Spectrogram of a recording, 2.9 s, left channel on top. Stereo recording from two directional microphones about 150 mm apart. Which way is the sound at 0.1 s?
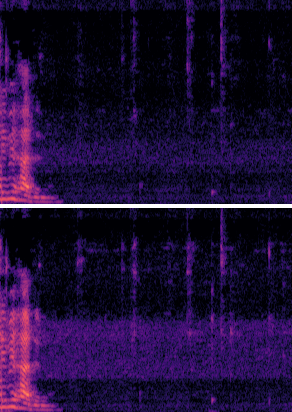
20° left (ahead or behind).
